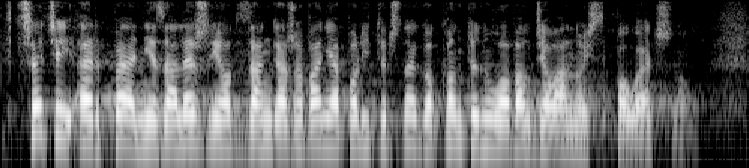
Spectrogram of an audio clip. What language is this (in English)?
Polish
